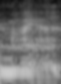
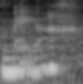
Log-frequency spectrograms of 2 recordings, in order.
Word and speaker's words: Maya: A lot of people want to call her Maya, but I'm like, no, it's Maya. And I think the consensus is that the Greek goddess would have pronounced it Maya, and that's what she's named after.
